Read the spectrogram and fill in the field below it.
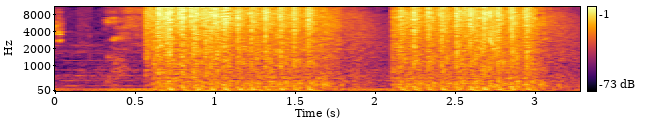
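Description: Two long, close bursts of rapid automatic fire from a machine gun with a 90-round magazine in a shooter video game, loud and continuous with a brief break between them.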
